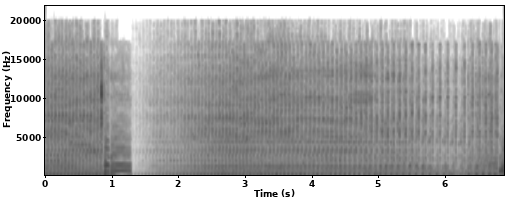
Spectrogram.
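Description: A 109-year-old TT racing motorcycle engine runs loud and close with a steady, lumpy thumping beat that speeds up slightly, broken by a short burst of talking near the start.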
